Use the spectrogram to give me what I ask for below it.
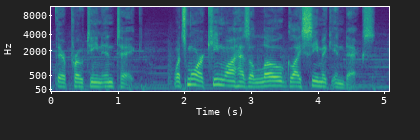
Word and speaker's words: quinoa: this Tiny But Mighty grain pronounced as quinoa originally hails from South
